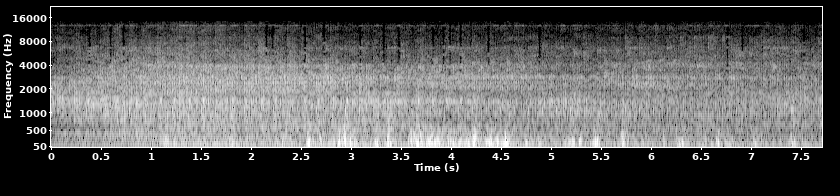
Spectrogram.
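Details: 1993 Dodge W250 with 5.9L Cummins 6BT diesel, manual transmission, idle raised from about 650 rpm to 750–800 rpm: steady, even diesel clatter, no misses or knocks; idle now on spec.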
